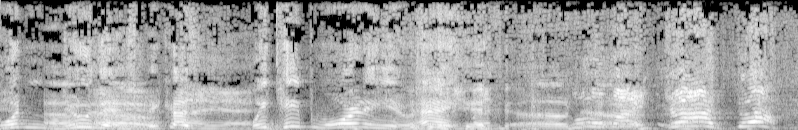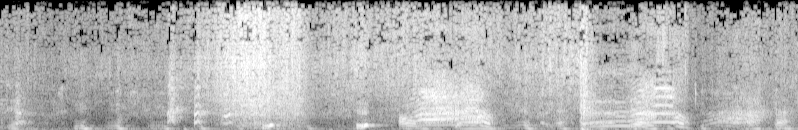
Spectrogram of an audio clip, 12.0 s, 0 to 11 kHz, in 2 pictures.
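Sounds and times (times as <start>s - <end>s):
speech: 0.0s - 6.6s, 9.0s - 11.9s
laughter: 3.0s - 11.9s
firecracker explosion: 7.2s - 10.7s
several people screaming and yelping in terror: 8.8s - 11.9s.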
